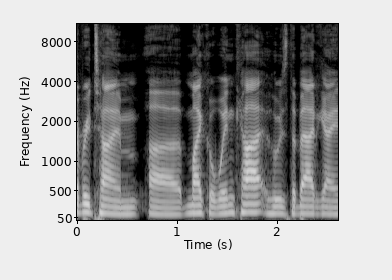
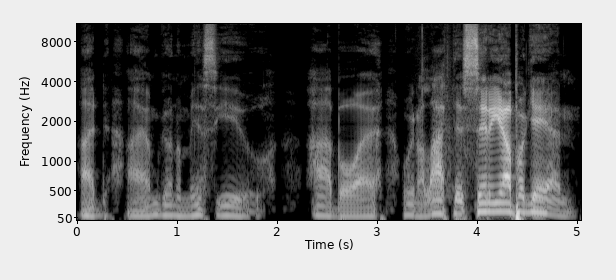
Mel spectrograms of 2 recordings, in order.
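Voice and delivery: much lower and softer, deep menacing villain murmur; Michael Wincott villain; 7 semitones lower, 4 dB quieter than usual. Retold or imitated. Imitating the villain from The Crow, in a deep low menacing voice. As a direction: growl it low like the bad guy in The Crow. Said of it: "when you hear him go".

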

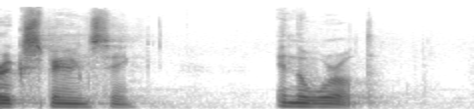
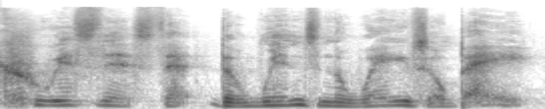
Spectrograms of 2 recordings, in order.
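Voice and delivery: awed hush; 11 dB quieter than usual. Retold or imitated. Disciples awed after the calm.

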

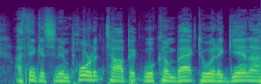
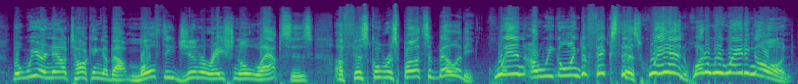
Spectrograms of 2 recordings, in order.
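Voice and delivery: fired-up rant; 10 semitones higher than usual. Real, not acted. Host to co-host and listeners, fired up and demanding. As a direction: push for an answer, worked up. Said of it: "a little fired up [name]".

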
